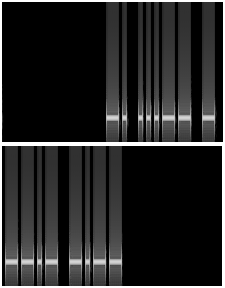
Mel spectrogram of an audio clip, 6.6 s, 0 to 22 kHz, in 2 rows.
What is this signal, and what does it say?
Morse code, heard as a keyed tone, about 24 wpm, 700 Hz. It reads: N3TQY
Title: Speed Racing - USA 1x3 Call Signs 20wpm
